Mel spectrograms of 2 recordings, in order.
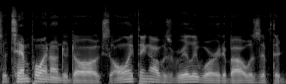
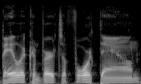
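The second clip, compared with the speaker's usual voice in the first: ordinary talk, nothing marked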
